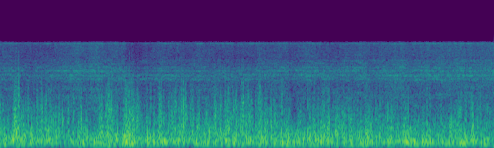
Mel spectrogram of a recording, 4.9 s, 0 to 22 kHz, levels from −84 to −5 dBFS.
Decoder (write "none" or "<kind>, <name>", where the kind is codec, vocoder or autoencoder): none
